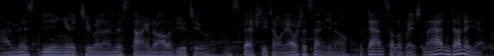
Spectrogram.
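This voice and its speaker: Male gamer, deep voice, casual live-stream chatter, music bed behind. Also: fast. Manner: relaxed, chatty, talks to viewers by name. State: tired from little sleep. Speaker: game streamer. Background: music playing.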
